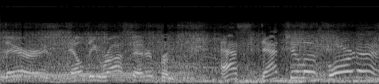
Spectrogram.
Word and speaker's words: Astatula: Rostetter from Astatula, Florida. How do you pronounce that?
